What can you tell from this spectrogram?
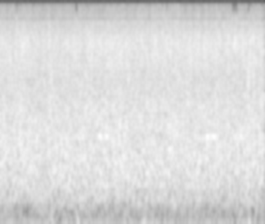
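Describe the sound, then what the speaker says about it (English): Water in the Far Cry Primal video game rushes and hisses in a continuous, even flow, steady and fairly close, with no voices. "I like that the water goes over your head here."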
